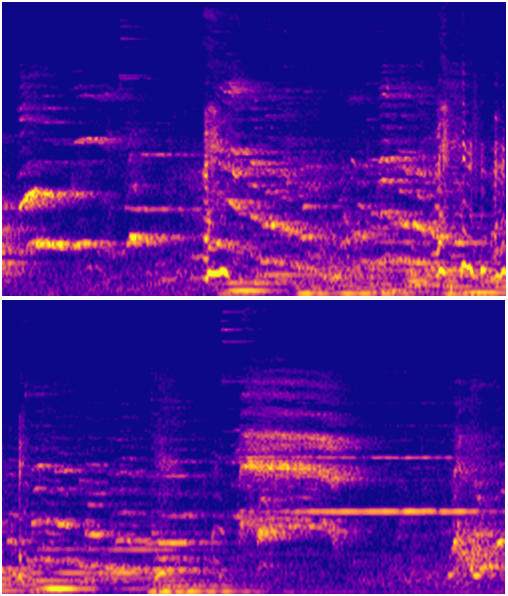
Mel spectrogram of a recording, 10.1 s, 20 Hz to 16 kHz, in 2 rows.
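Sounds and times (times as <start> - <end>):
show music: 1.2 - 7.8.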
